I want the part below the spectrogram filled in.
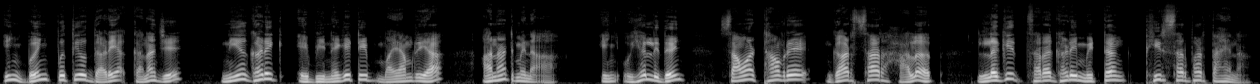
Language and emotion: Santali, surprised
